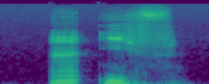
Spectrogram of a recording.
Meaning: yew
- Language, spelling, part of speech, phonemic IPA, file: French, if, noun, /if/, Fr-if.ogg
